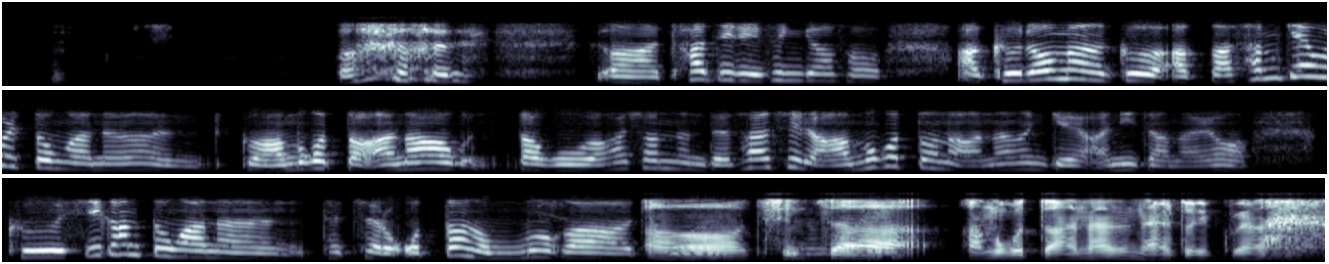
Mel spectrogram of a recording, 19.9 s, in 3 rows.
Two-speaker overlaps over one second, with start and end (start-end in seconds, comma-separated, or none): 16.4-17.8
